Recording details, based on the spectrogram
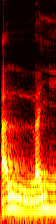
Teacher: Nah, kalau kita mencet ini disentuh ini hidung, nah di situ ada getaran, tanda ada keluar suara dari rongga hidung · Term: bunyi sengau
